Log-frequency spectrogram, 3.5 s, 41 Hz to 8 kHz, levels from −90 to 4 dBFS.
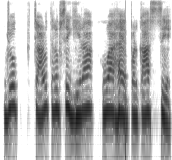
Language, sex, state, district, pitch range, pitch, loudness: Hindi, male, Bihar, Muzaffarpur, 175-210 Hz, 190 Hz, -19 LUFS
